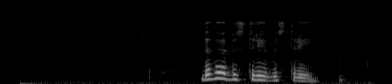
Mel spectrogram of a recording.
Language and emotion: Russian, neutral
